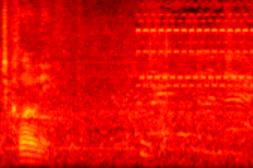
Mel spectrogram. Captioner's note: phone rings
